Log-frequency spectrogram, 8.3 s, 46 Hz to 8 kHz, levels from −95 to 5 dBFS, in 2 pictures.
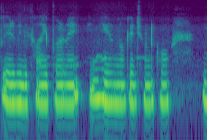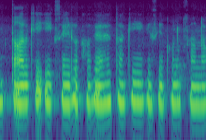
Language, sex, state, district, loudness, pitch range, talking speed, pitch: Hindi, female, Bihar, Gaya, -20 LUFS, 175-190 Hz, 160 wpm, 180 Hz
